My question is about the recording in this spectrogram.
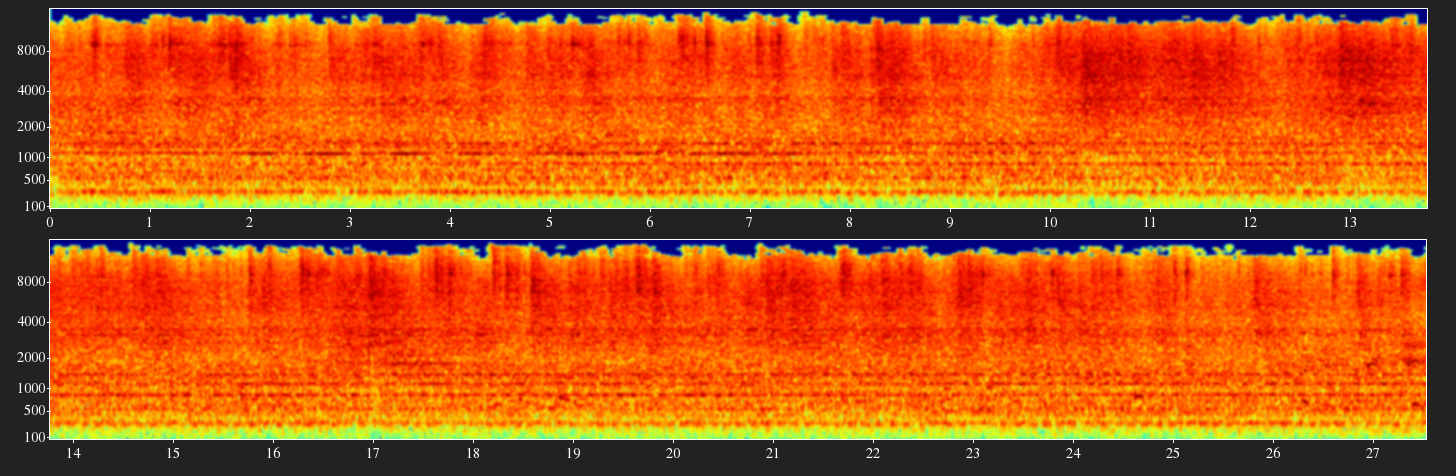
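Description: Wire coiling machine running steadily, laying wire into a caged coil: a loud, even mechanical noise with a few faint steady tones running through it.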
